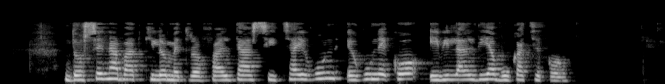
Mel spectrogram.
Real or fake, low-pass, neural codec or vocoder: real; 7.2 kHz; none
